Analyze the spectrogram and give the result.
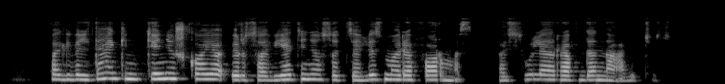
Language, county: Lithuanian, Alytus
